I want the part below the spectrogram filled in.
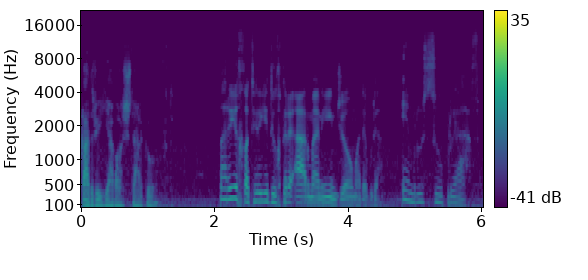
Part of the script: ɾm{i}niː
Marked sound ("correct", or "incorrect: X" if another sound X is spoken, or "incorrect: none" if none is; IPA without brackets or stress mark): incorrect: æ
